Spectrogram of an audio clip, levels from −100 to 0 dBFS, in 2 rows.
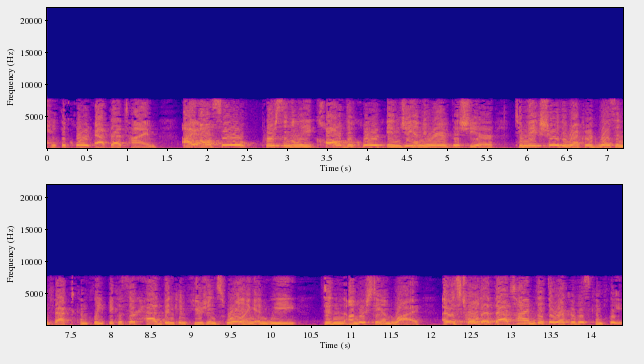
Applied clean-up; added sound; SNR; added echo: none; none; none; none.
